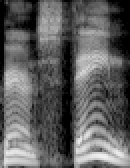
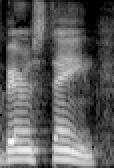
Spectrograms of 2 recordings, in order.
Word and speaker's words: Berenstain: know, or you know, it's Berenstain like Bear, yeah. it was like Berenstain." They always said Steen, so I'm like, if it was spelled with an A, then why the heck would we put the you know, Eve sound in it?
